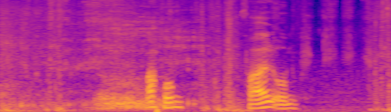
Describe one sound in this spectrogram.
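A large beast snarls and growls.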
